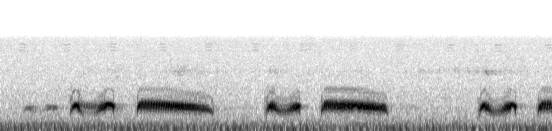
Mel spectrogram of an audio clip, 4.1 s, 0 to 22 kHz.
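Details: Decoy spotted dove, bird number 22, used for trapping, repeating its cooing phrase about every one and a half seconds: a quick double hoot, then a long mellow falling coo, clear and close over low hum.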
